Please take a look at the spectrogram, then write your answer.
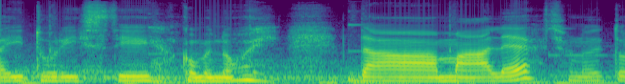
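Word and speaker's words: Malé: turisti, come noi, da Male, ci hanno detto, non si dice Male, la capitale delle Maldive, ma Male, e vi porta qui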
